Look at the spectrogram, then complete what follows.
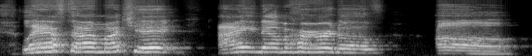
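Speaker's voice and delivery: normal talking voice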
